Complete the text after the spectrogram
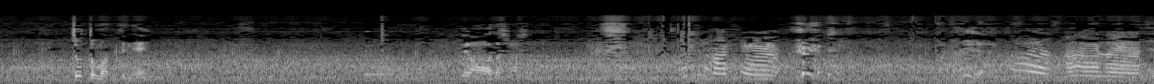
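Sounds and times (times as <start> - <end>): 
car interior driving noise: 0.0 - 11.5
speech: 0.7 - 1.8, 4.6 - 8.7, 9.5 - 11.5.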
